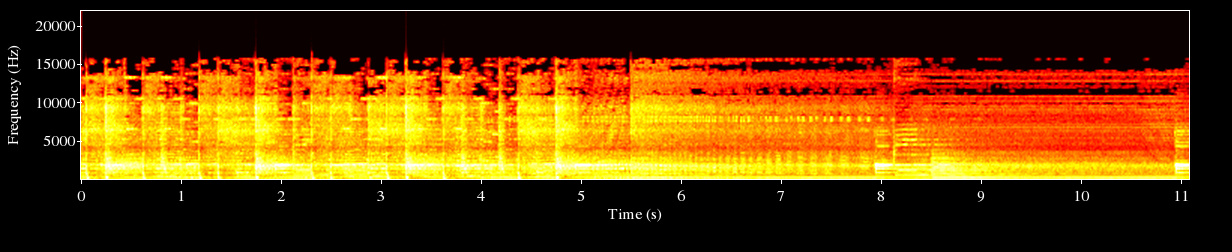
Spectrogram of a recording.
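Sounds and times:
electronic music with synth tones: 0:00.0 - 0:11.0.

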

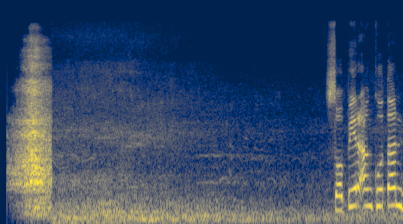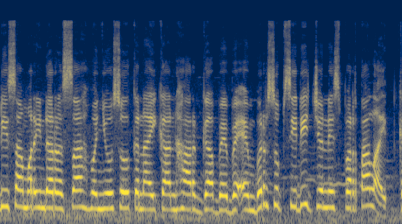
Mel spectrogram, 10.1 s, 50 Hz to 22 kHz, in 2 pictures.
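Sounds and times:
loud rushing burst: 0:00.0 - 0:00.9
steady low rumble: 0:00.1 - 0:01.0.

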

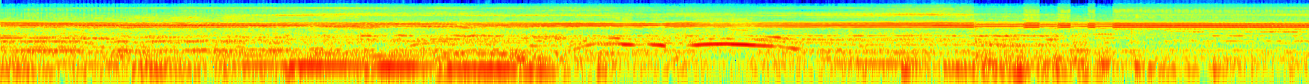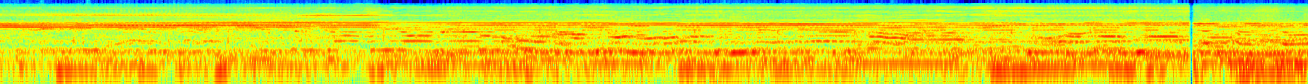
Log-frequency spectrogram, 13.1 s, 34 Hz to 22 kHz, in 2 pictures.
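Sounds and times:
crowd voices: 0:00.0 - 0:13.0
road traffic passing: 0:00.0 - 0:13.0.

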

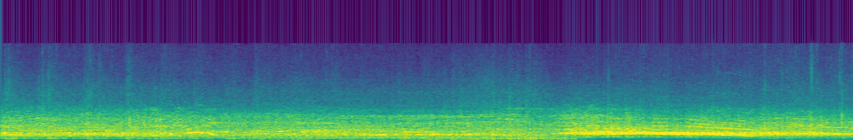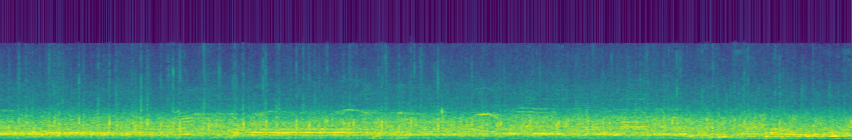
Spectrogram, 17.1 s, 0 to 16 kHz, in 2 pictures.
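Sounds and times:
crowd clapping: 0:00.0 - 0:04.3, 0:05.7 - 0:17.0
crowd shouting: 0:00.0 - 0:12.7.

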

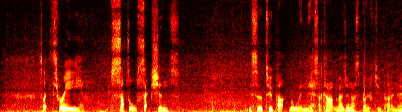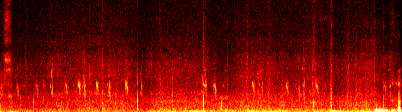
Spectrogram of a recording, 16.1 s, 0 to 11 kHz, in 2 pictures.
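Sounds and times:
bird calls: 0:05.9 - 0:16.0
wind rumble on microphone: 0:09.8 - 0:16.0.

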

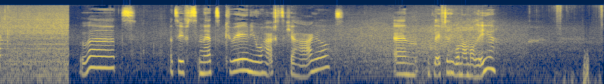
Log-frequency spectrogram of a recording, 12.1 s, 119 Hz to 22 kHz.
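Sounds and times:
wind on microphone: 0:04.8 - 0:07.1, 0:07.7 - 0:12.0.

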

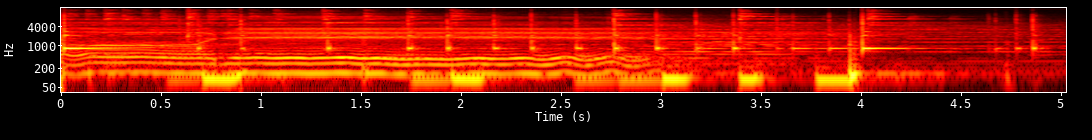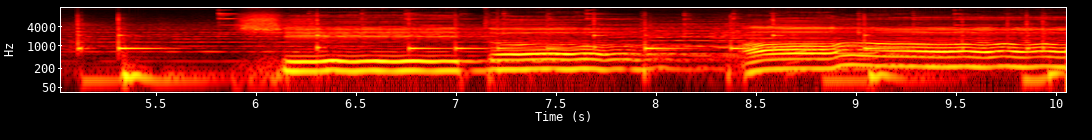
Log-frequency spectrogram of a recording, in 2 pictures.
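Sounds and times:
man singing long notes: 0:00.0 - 0:03.3, 0:05.9 - 0:10.0
harmonium: 0:00.0 - 0:10.0
khol drum strokes: 0:02.0 - 0:07.2.

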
